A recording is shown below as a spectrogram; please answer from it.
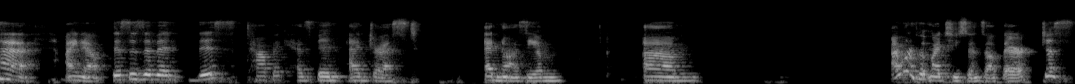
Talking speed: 130 wpm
